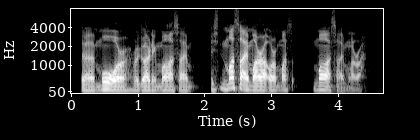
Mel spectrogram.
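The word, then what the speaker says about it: Maasai Mara: Is it Masai Mara or Masai Mara? It's pronounced Masai Mara with the emphasis on Masai and a slight pause before Mara.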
